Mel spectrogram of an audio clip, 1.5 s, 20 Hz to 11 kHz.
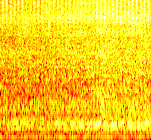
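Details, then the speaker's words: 2000 Rover 75 Club 1.8 K-series engine after head gasket repair and valve lapping, camera under the car. Soft, even idle with a low steady hum; the earlier tappety top-end tapping is gone. Normal idle. "Because it was running a bit tappity, tappity, tappity, tappity, tappity. It's quiet, isn't it? Nice and quiet. Better than it was."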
